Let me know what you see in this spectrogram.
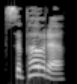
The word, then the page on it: sapota: British English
